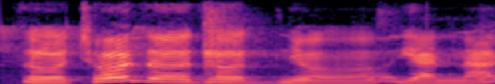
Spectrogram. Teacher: च छ ज झ ज्ञ यांना तालव्य म्हणतात, कारण यांचा उच्चार करताना जीभ टाळूला लागते.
